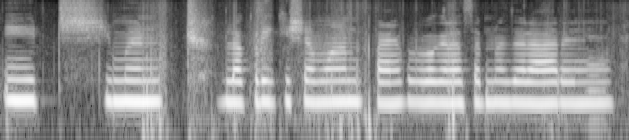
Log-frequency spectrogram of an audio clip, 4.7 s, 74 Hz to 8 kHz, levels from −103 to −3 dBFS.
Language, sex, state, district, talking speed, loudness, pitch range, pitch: Hindi, female, Jharkhand, Palamu, 150 wpm, -15 LUFS, 260-270 Hz, 265 Hz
